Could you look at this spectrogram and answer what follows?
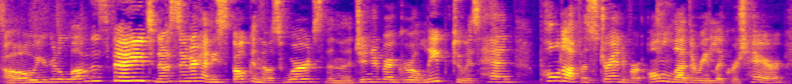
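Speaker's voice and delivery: plain reading voice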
